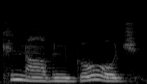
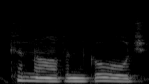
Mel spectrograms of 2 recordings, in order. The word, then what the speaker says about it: Carnarvon: beautiful then we've got canarvan gorge and that's appreciation carnavan gorge that was very easy to pronounce because we have a town in north wales by the name of carnarvon then we have cassowary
